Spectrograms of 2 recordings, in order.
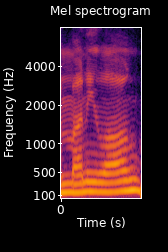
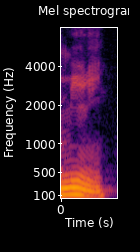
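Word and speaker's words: Muni Long: money long because is how you say your name money or Muny I thought it was money think I thought it was money money it's money long oh it's that's on purpose money okay that's not her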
